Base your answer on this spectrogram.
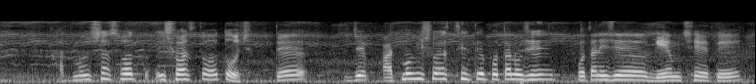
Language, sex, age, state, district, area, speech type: Gujarati, male, 18-30, Gujarat, Rajkot, urban, spontaneous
